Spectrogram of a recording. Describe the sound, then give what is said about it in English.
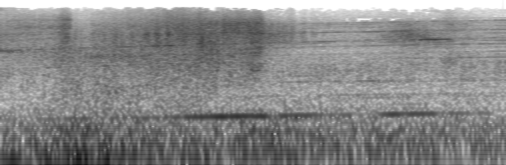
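A rocket launches and zooms into the sky with a loud, steady roar: deep rumbling and broad hissing whoosh sustained throughout, with a faint humming tone riding underneath. No one speaks. “The rocket zooms into the sky. The rocket zooms to the stars.”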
